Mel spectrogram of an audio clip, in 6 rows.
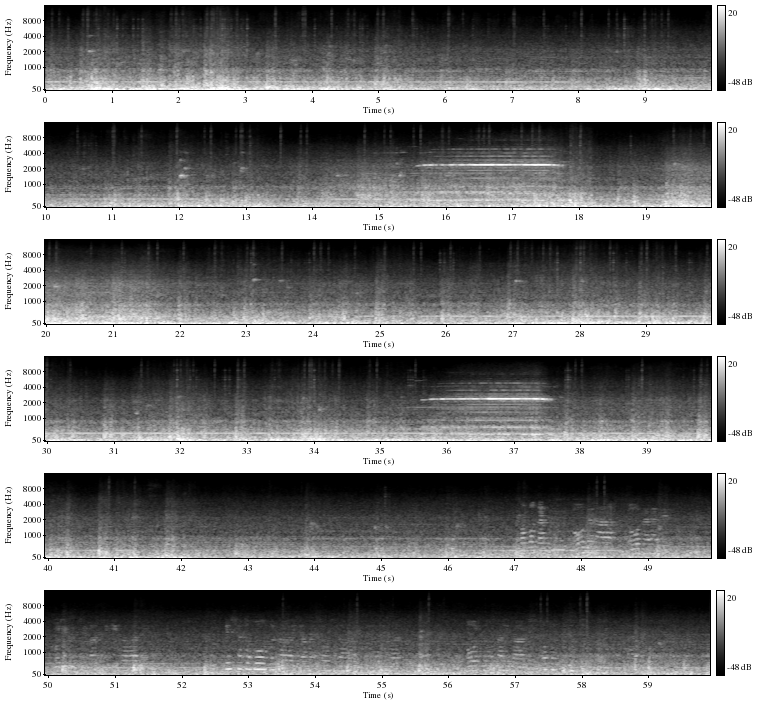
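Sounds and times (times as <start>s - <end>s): train wheels rumbling on rail: 0.0s - 59.9s
high-pitched ringing tone: 15.4s - 17.8s.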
